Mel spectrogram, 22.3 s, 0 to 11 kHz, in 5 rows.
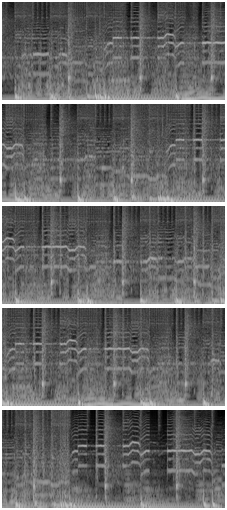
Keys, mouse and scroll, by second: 0.3 click, 4.1 click, 7.4 Delete, 8.5 click, 9.9 click, 11.4-12.9 drag, 12.9 ctrl+z, 13.5-21.9 drag.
